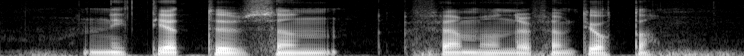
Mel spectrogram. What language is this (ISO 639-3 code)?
swe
